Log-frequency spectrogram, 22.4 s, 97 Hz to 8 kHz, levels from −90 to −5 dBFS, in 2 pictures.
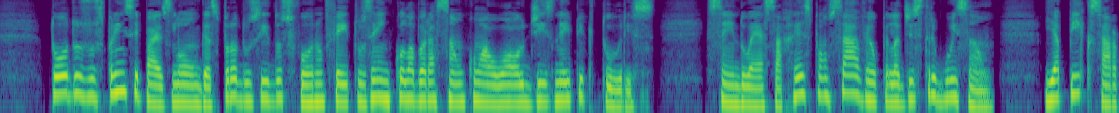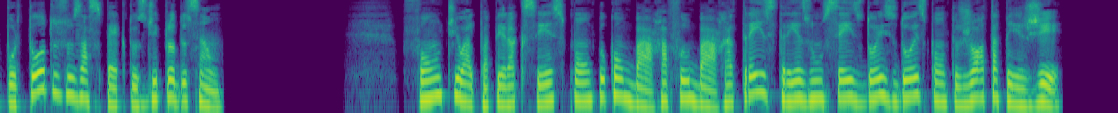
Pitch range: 150-185 Hz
